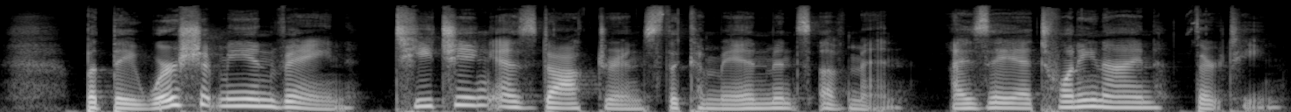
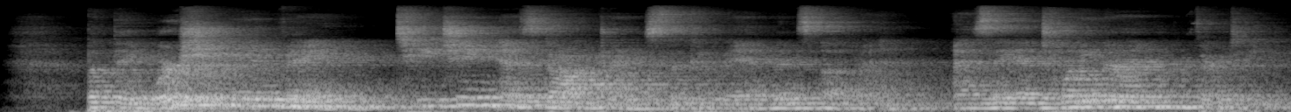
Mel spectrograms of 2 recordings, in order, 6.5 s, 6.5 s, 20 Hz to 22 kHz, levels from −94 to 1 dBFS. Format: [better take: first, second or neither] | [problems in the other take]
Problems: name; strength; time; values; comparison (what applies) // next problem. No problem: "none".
first | room echo; strong; dies away in 1.6 s // off-mic speech; far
